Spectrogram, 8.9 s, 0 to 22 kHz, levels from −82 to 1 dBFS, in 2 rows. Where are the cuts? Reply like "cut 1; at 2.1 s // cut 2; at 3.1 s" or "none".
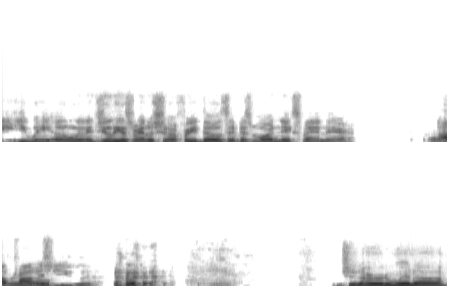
none

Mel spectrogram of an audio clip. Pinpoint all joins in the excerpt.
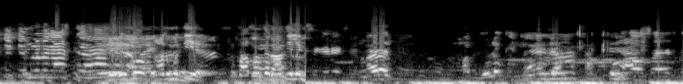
cut 1; at 3.0 s

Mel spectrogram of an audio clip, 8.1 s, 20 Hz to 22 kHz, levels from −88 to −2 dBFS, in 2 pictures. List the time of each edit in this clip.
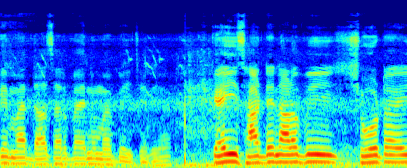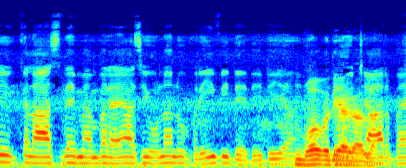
cut 1; at 1.7 s

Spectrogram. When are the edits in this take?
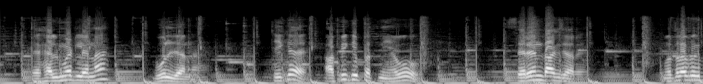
none

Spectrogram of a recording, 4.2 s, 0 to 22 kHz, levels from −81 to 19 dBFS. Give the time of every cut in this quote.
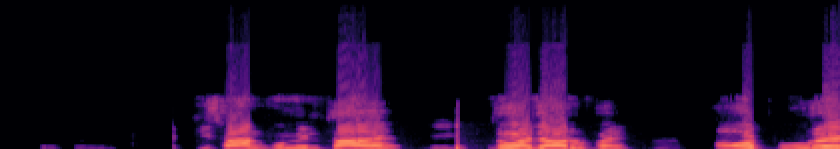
cut 1; at 1.0 s

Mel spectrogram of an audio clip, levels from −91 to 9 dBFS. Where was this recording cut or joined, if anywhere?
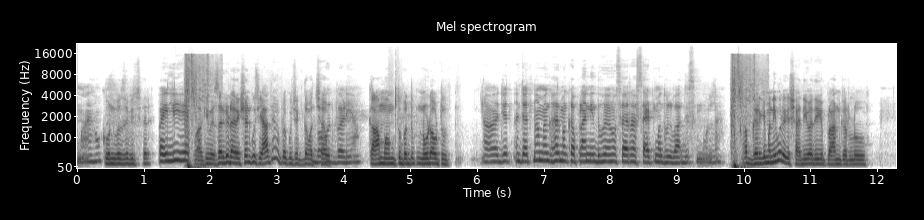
cut 1; at 1.7 s // cut 2; at 9.8 s

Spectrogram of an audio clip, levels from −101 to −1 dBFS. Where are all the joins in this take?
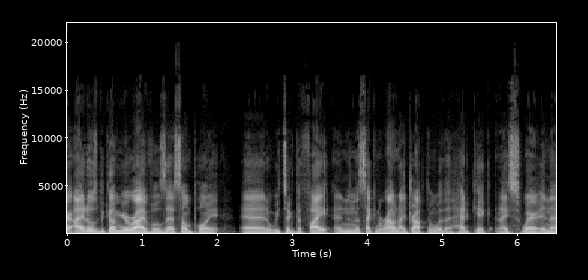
none

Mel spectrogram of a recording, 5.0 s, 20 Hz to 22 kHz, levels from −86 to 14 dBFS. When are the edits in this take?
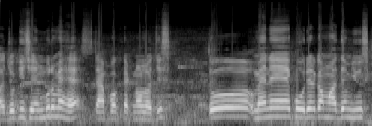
none

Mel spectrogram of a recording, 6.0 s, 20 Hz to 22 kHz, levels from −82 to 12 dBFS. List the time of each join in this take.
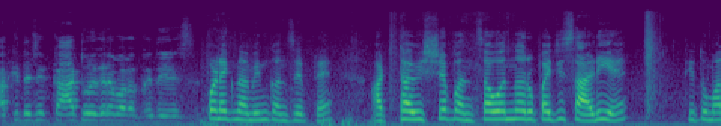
cut 1; at 1.7 s

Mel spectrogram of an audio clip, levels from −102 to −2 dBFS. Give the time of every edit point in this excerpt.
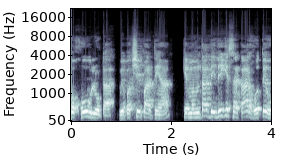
cut 1; at 2.1 s

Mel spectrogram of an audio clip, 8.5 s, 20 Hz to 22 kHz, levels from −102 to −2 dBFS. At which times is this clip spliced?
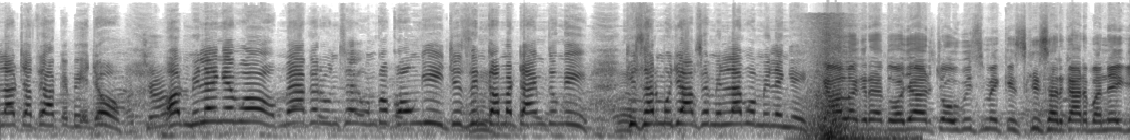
cut 1; at 6.2 s

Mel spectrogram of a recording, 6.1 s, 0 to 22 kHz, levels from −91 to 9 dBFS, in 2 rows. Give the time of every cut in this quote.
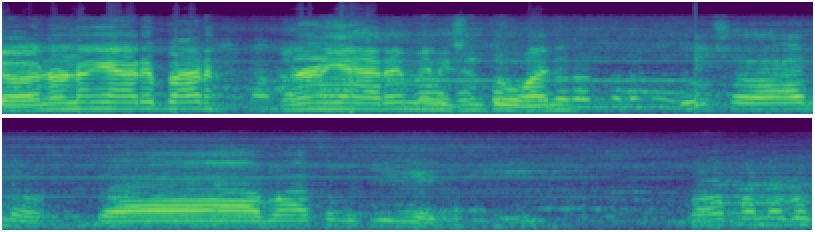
cut 1; at 1.3 s // cut 2; at 2.6 s

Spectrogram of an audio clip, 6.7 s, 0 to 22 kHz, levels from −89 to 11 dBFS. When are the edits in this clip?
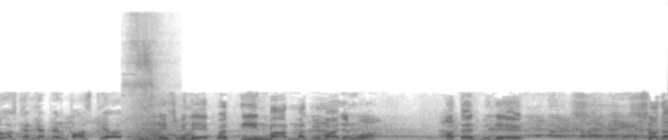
cut 1; at 1.4 s

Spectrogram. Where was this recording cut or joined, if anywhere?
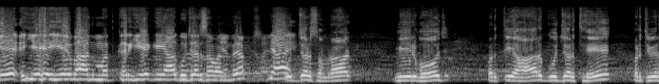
cut 1; at 2.9 s

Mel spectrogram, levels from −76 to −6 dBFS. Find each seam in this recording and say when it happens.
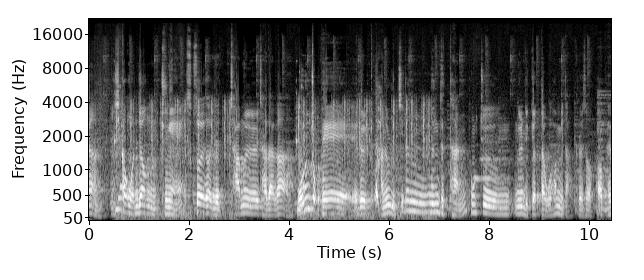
none

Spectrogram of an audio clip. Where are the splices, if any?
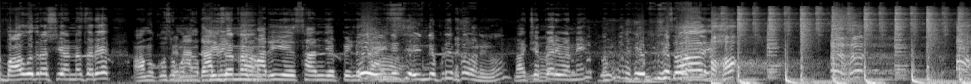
none

